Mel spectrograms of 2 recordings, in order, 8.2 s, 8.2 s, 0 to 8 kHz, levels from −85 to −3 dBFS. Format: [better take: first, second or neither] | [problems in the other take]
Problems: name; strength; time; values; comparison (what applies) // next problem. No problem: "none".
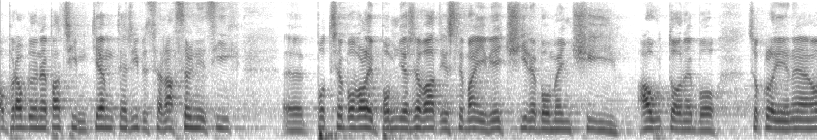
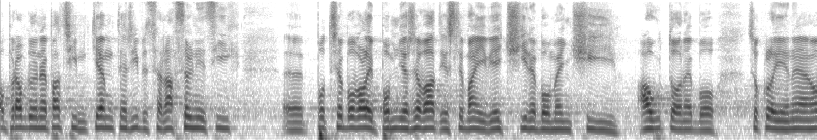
second | room echo; dies away in 0.6 s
